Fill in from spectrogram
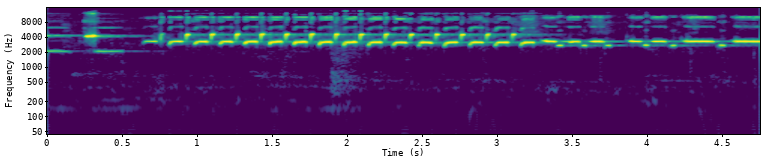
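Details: Contest singing from a Russian canary, opening with a short chirp, then a long, steady, rapid trill of paired high notes at about three per second, shifting to a lower rolling tour near the end.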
